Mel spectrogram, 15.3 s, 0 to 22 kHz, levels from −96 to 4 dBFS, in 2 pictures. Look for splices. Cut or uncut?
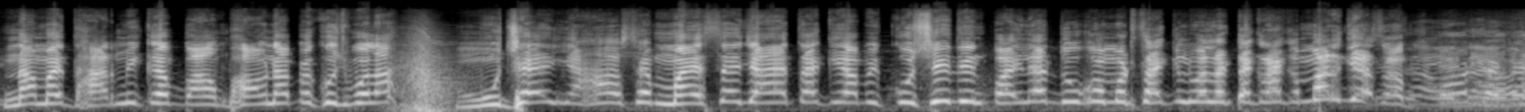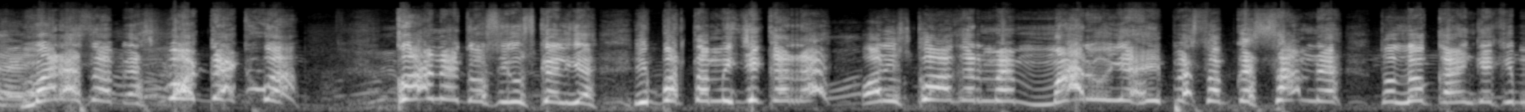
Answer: uncut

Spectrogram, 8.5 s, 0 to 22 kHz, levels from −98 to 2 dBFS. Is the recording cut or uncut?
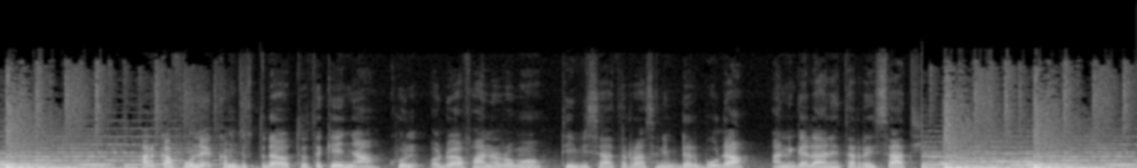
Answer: uncut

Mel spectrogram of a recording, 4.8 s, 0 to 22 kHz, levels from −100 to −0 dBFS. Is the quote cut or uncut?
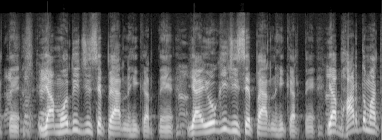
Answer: uncut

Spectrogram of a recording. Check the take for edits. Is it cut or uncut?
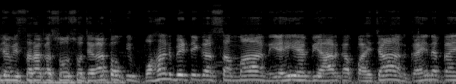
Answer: cut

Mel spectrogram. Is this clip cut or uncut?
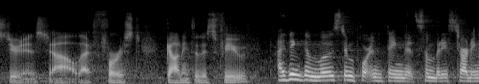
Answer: uncut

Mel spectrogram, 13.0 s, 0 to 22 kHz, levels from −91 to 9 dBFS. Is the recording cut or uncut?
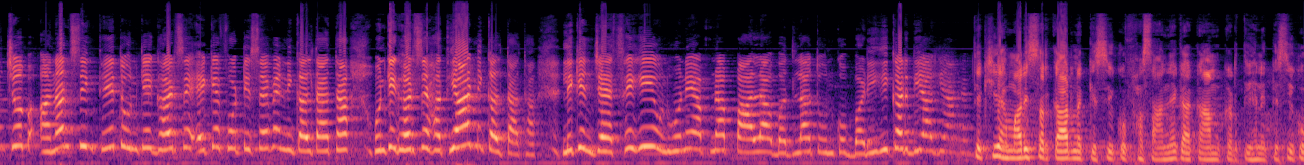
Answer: uncut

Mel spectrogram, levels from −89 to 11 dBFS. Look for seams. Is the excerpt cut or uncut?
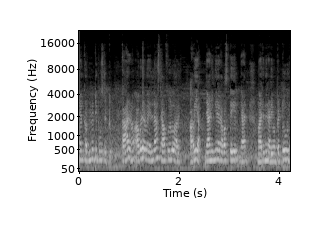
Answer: uncut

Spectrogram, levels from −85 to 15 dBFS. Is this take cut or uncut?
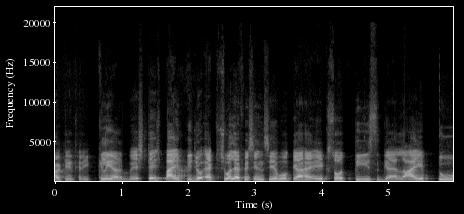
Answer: cut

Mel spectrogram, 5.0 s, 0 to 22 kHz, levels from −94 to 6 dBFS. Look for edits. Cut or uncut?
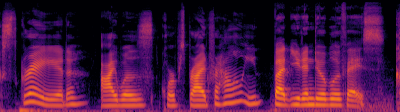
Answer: cut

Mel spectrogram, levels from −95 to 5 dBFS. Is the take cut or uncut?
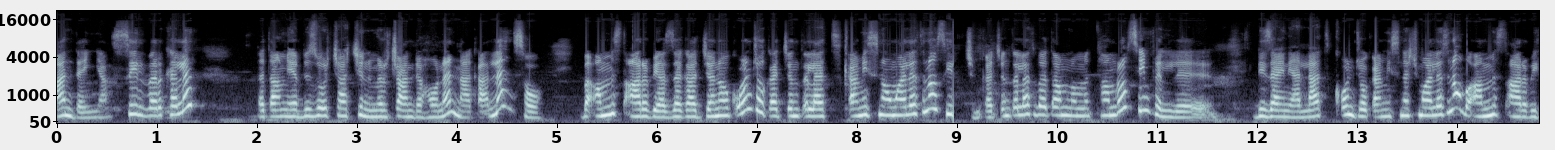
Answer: cut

